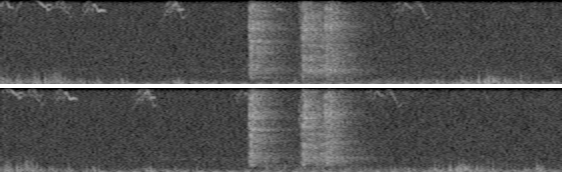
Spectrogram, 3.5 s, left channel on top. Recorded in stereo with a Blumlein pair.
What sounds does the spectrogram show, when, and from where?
1.6 s a camera shutter: 10° right, 1.5 m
